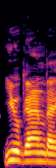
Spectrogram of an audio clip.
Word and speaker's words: Uganda: I actually talked about that, and I said, is it Uganda or Uganda? And he said, Uganda is French, is that right? – That's a more French intonation of the name. And Uganda is the way it's pronounced.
